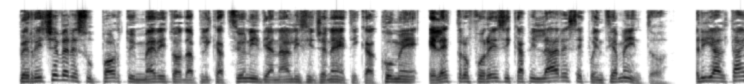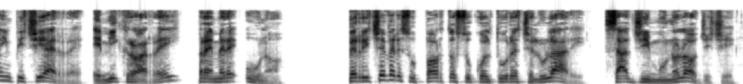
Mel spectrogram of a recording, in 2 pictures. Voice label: 意大利语男 外语 小语种

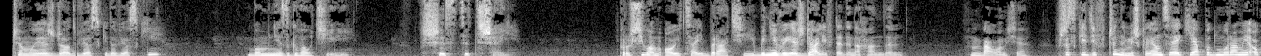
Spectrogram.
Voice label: 波兰语女, 外语; 小语种

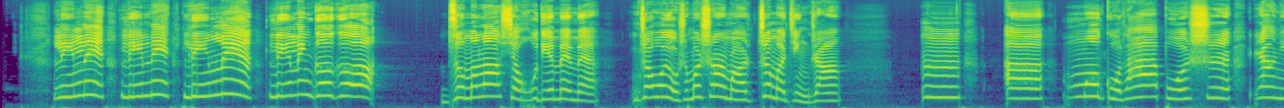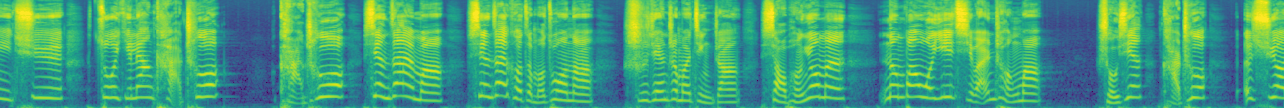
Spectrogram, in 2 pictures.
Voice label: 男童女童音

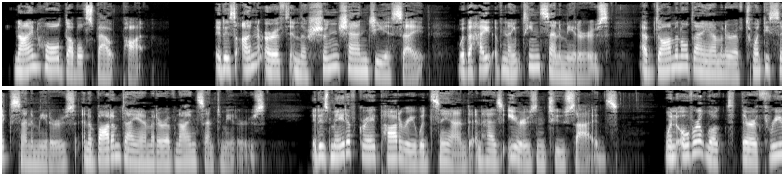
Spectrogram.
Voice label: 外籍女英 外语 美式英语 导览类

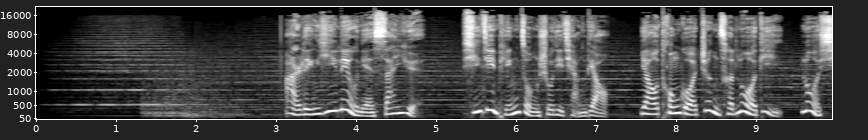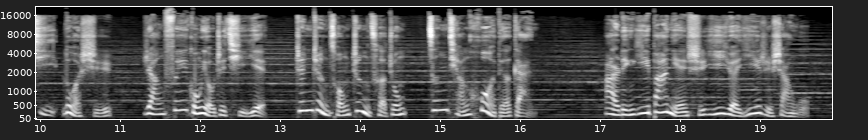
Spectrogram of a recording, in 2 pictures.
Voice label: 专题 政府 大气; 检察护航

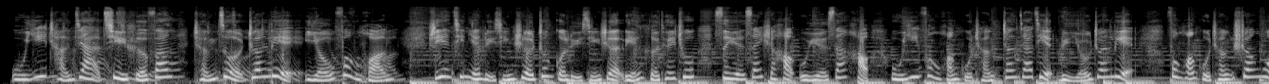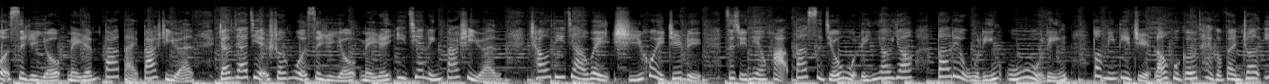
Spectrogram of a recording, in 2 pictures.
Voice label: 广告 旅游 旅行社 欢快

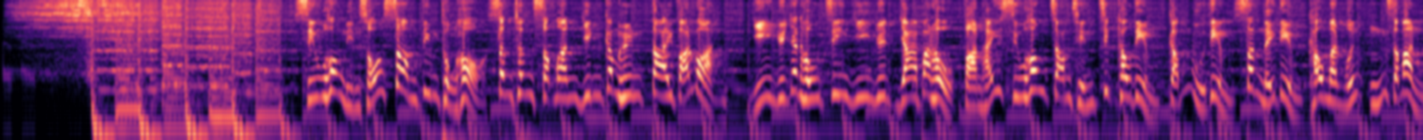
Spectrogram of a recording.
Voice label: 男粤 广告 促销 店庆促销样音 年轻, 粤语

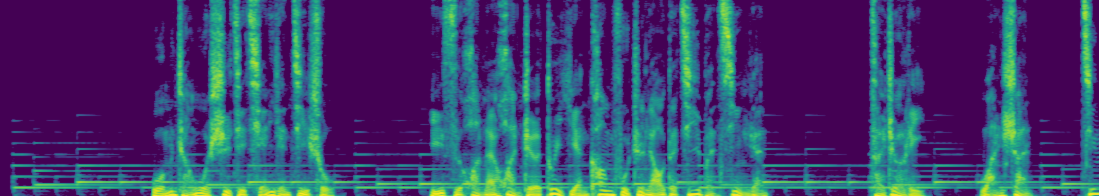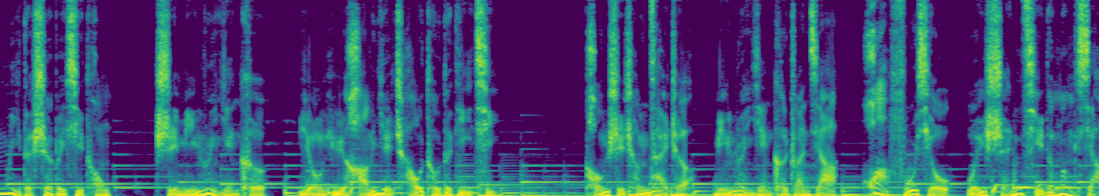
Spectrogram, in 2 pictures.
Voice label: 广告 医院医药 眼科 亲切

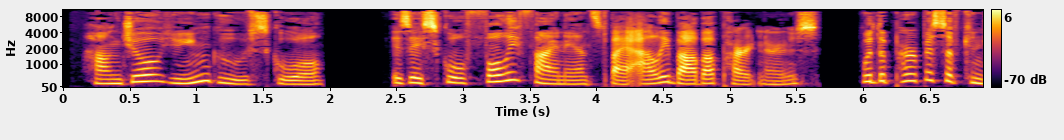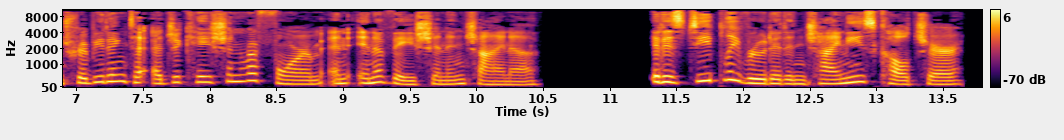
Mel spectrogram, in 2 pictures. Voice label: 外籍女英 外语 美式英语 宣传片 自然

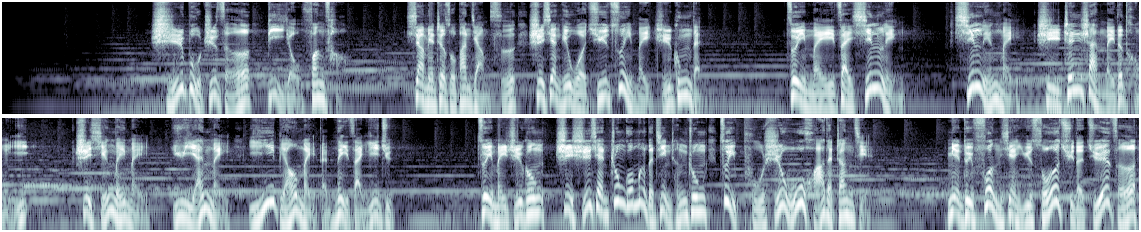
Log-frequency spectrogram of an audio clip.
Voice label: 专题, 颁奖, 感动颁奖最美职工, 浑厚

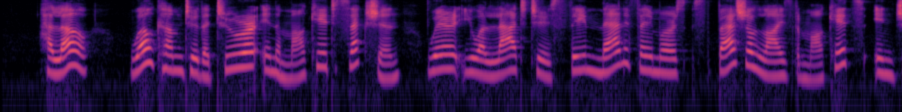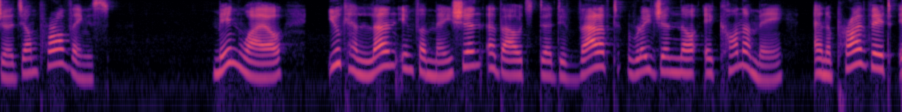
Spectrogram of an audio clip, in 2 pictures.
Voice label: 多媒体 语音导游 英文导游词

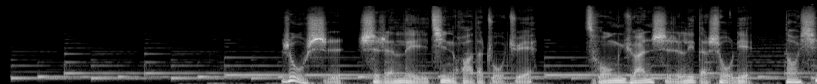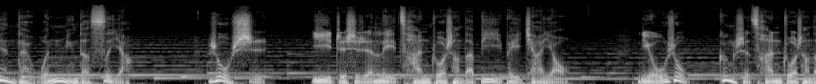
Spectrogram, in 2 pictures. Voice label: 纪录片; 舌尖; 美食舌尖上的中国

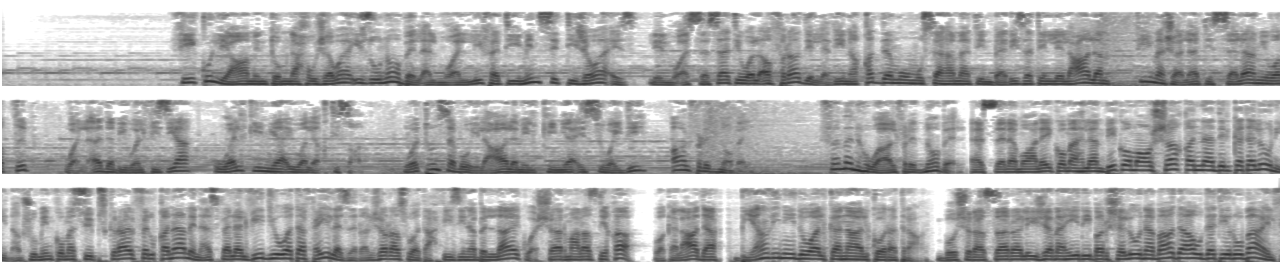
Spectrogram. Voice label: 阿拉伯语男 外语 小语种 稳重

